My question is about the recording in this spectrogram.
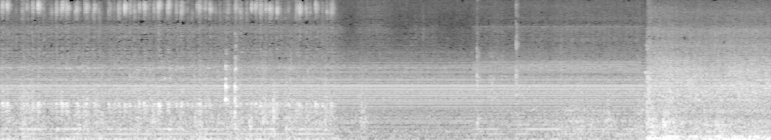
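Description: Beko front-loading washing machines tumbling a wash: a drum motor whines and hums for about four seconds, then stops. About eight seconds in a louder motor hum with a rushing noise starts up.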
